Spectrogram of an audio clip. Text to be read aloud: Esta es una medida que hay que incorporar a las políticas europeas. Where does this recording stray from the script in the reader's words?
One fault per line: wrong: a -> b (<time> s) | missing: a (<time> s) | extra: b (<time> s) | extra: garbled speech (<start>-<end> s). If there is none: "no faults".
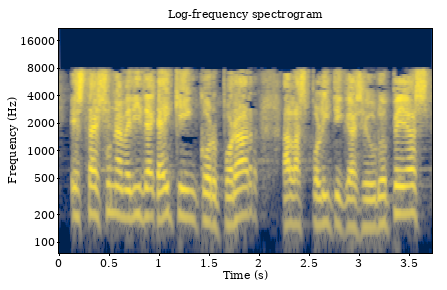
missing: que (0.9 s)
